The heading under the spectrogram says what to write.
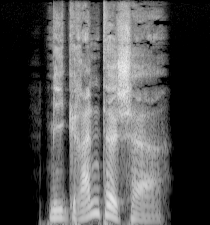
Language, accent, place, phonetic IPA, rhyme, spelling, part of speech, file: German, Germany, Berlin, [miˈɡʁantɪʃɐ], -antɪʃɐ, migrantischer, adjective, De-migrantischer.ogg
- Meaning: inflection of migrantisch: 1. strong/mixed nominative masculine singular 2. strong genitive/dative feminine singular 3. strong genitive plural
